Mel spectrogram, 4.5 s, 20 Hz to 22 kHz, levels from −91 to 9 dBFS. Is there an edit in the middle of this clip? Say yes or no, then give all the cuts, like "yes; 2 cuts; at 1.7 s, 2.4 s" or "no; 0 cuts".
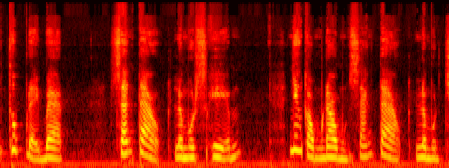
yes; 3 cuts; at 2.1 s, 3.0 s, 3.5 s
